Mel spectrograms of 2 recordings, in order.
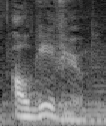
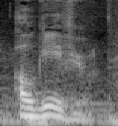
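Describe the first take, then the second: First: I will is contracted into one syllable. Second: The same.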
